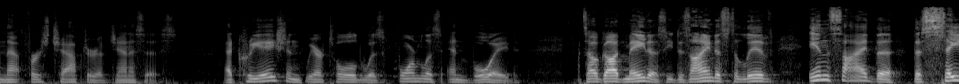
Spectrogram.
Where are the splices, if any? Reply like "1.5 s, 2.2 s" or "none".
3.0 s, 5.6 s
